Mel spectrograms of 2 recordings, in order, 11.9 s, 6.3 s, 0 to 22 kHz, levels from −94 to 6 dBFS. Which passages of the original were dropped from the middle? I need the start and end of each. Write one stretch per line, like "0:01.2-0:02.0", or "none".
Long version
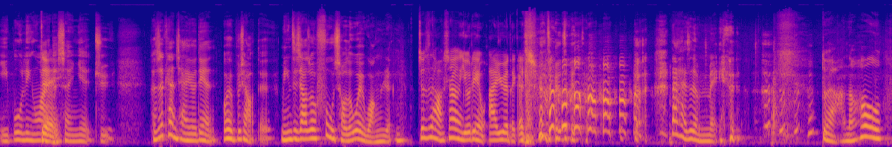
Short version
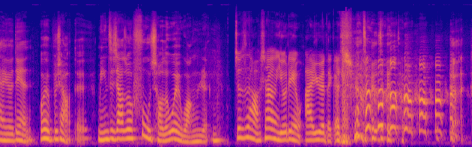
none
